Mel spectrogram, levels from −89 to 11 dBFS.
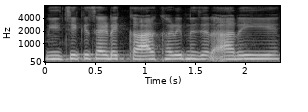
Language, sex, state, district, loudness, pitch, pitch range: Hindi, female, Bihar, Lakhisarai, -16 LUFS, 195 Hz, 185-195 Hz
